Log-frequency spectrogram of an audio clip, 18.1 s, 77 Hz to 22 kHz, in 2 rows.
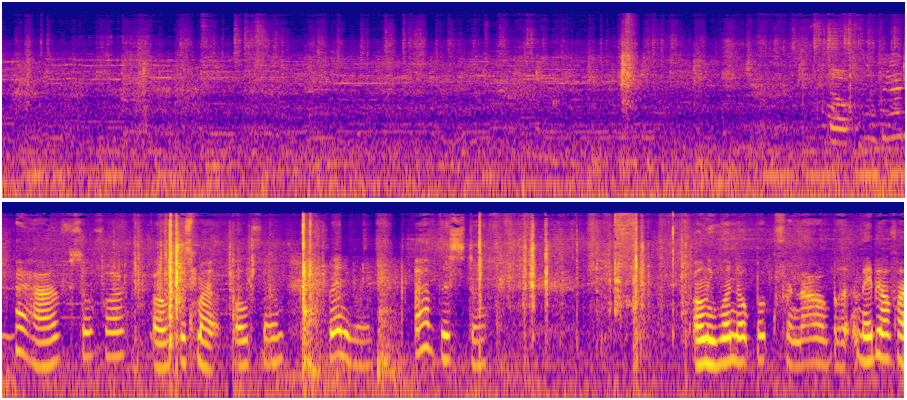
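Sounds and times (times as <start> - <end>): faint music: 0.0 - 18.0.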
